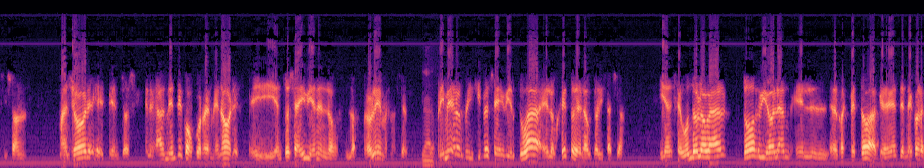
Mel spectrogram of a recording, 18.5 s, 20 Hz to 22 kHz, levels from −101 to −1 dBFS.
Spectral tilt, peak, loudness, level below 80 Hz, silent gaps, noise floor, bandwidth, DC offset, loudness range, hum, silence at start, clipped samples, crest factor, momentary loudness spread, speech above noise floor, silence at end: -5 dB/octave; -4 dBFS; -19 LUFS; -64 dBFS; none; -51 dBFS; 15 kHz; under 0.1%; 4 LU; 50 Hz at -55 dBFS; 0.15 s; under 0.1%; 16 dB; 14 LU; 32 dB; 0 s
